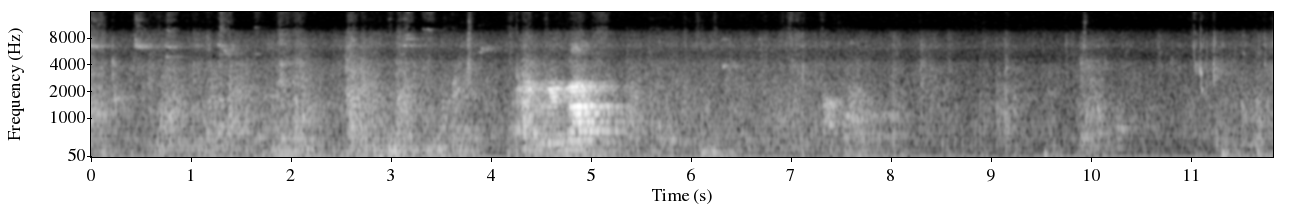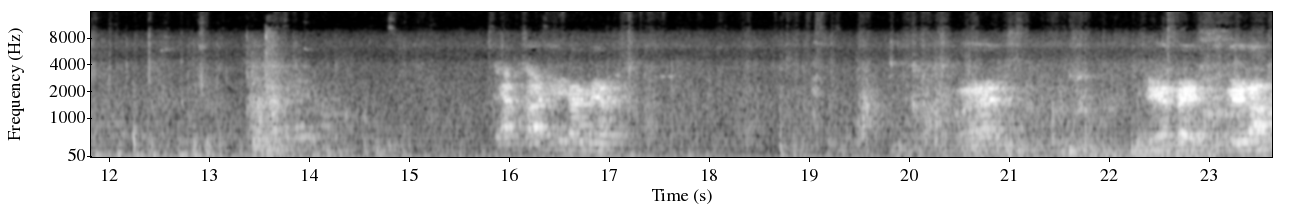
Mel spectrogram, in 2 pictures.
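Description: Hooves thud softly on sand as horses trot.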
